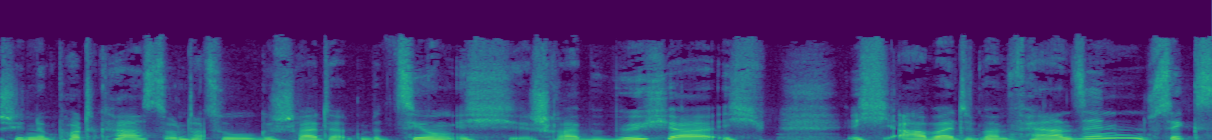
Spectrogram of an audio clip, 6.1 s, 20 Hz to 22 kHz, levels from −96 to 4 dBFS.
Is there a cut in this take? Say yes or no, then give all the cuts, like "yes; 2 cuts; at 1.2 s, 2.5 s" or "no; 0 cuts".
yes; 1 cut; at 1.0 s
